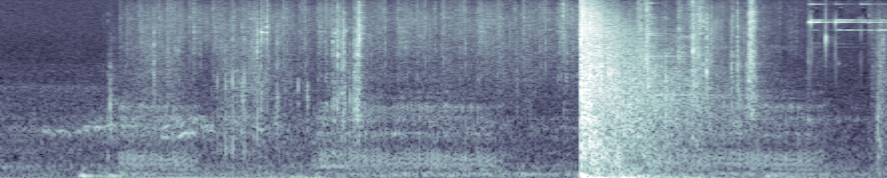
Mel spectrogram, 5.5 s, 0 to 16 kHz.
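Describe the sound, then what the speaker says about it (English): A single sharp hunting rifle shot from Fallout 3 rings out amid quieter game ambience of faint footsteps and rustles, with the blast and its short decaying echo standing out clearly. "Hunting rifle."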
